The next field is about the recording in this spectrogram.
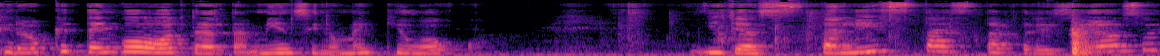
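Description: Over light background noise, a woman with a Costa Rican accent speaks at a fairly slow pace in a warm tone, high in pitch, with lively intonation. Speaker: gardening vlogger. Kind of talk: casual tutorial vlog. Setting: outdoors in garden. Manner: chatty, warm. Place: garden.

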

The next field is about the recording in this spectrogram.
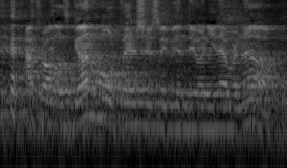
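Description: There is audible echo from the room around the man, along with noticeable noise in the background. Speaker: fitness coach. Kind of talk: tutorial. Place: gym. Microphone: camera far.

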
